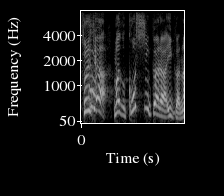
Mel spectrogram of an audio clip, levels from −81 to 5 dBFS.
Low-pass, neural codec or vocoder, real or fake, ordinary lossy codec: none; codec, 16 kHz, 8 kbps, FunCodec, trained on Chinese and English, 25 frames a second; fake; none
